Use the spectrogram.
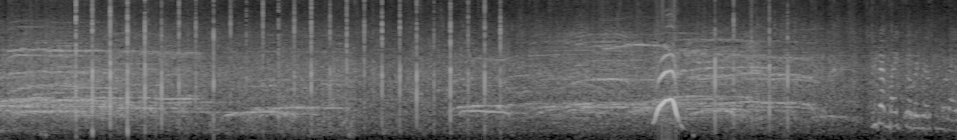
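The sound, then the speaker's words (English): A convention crowd claps steadily as actors Gigi Edgley and David Franklin come on stage, while voices cheer and call out over the applause, with one loud, rising whoop standing out partway through before the clapping thins toward the end. “And they're going to come on stage, so let's give them a huge round of applause, everybody.”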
